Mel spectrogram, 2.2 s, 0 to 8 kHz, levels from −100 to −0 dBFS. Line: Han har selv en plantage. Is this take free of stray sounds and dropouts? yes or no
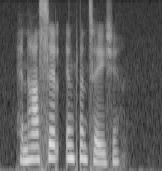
no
